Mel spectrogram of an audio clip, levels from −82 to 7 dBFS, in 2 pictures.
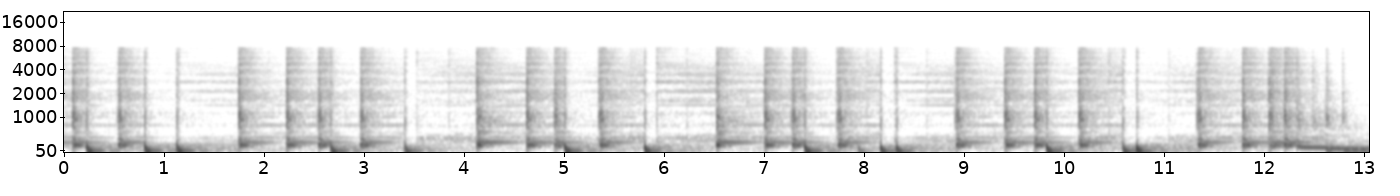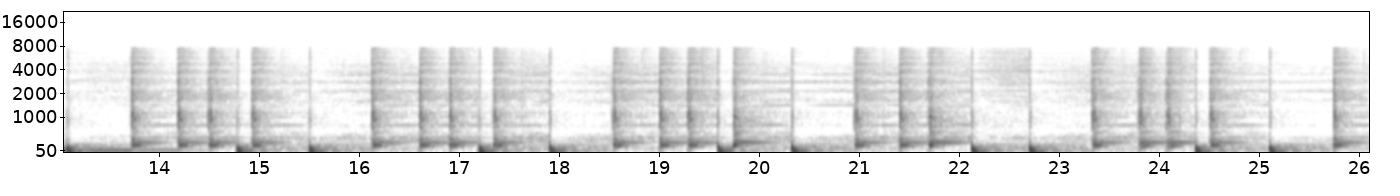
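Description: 4-bit ADPCM compression runs through the whole piece of music. Each sample is coded as a coarse step from a predicted value, so heavy gritty hiss rides on every loud passage. Sharp attacks distort. Nothing reaches above 7.7 kHz, which fits a rate near 64 kbps.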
